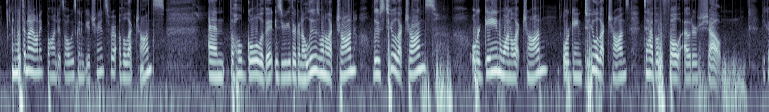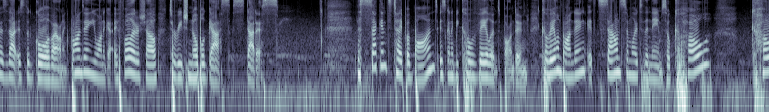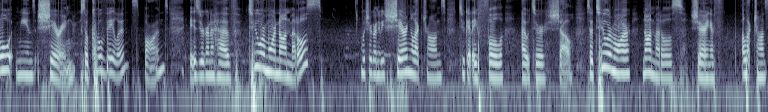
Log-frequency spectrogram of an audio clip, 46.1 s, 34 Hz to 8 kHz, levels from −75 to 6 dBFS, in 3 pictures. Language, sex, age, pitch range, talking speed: English, female, 20-39, 185-235 Hz, 160 wpm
